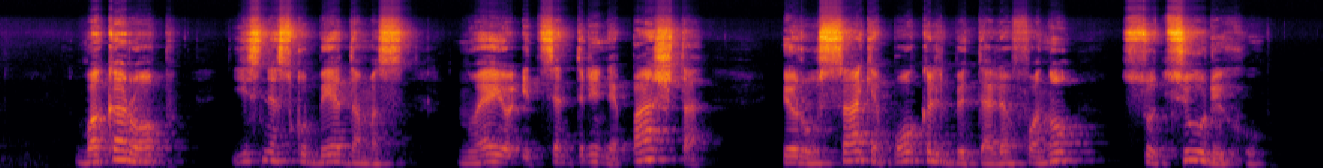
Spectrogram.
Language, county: Lithuanian, Klaipėda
